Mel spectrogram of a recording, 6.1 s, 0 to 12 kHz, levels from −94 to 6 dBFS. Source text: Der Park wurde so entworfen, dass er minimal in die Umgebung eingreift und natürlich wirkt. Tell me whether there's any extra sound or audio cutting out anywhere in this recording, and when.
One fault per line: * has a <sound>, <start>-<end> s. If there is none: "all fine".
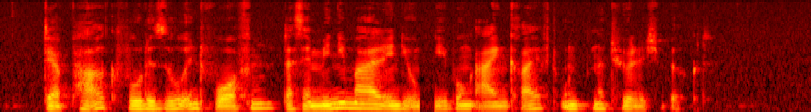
* has a dropout, 3.1-3.3 s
